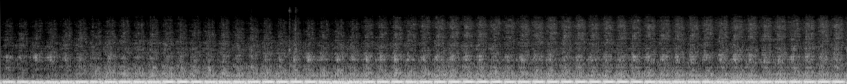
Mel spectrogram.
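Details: C4 Corvette after replacing the plastic brake booster with a steel one, which cured a vacuum leak and a pedal that went to the floor: a steady, even idle with a smooth low pulse and no hiss or stumble. Normal idle.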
